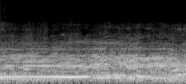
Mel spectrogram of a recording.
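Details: Sahiwal bull calf at Ambari cattle market on 13 January 2025, giving a steady, droning moo. A level, even tone holds for about a second, then dips slightly and carries on, with traders talking in the background.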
